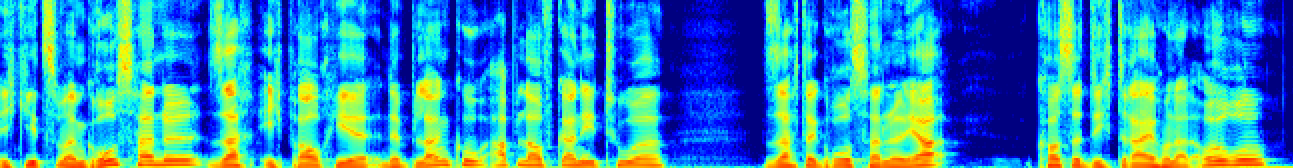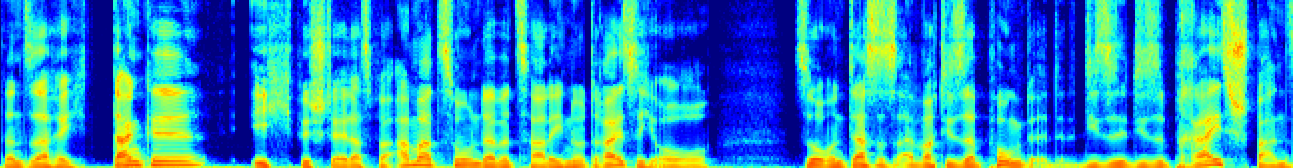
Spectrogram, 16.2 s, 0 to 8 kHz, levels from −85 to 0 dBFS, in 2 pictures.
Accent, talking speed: German, 165 wpm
